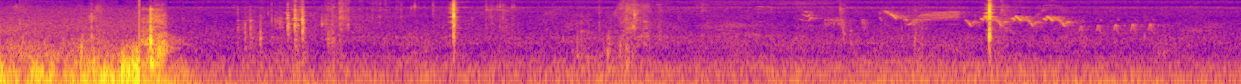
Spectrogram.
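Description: Outdoor ambience: a bird chirps briefly in the second half, amid several sharp clicks and a low rumble in the first second.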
